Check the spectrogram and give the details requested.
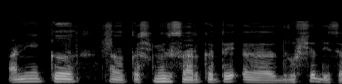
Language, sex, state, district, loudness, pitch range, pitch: Marathi, male, Maharashtra, Dhule, -31 LUFS, 110-135 Hz, 120 Hz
